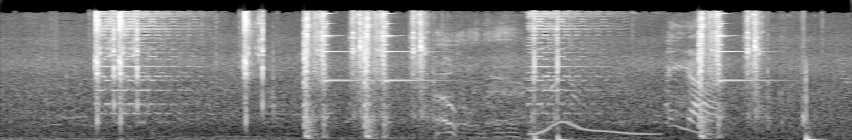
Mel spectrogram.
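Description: Bright chimes ring out as orders are completed.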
